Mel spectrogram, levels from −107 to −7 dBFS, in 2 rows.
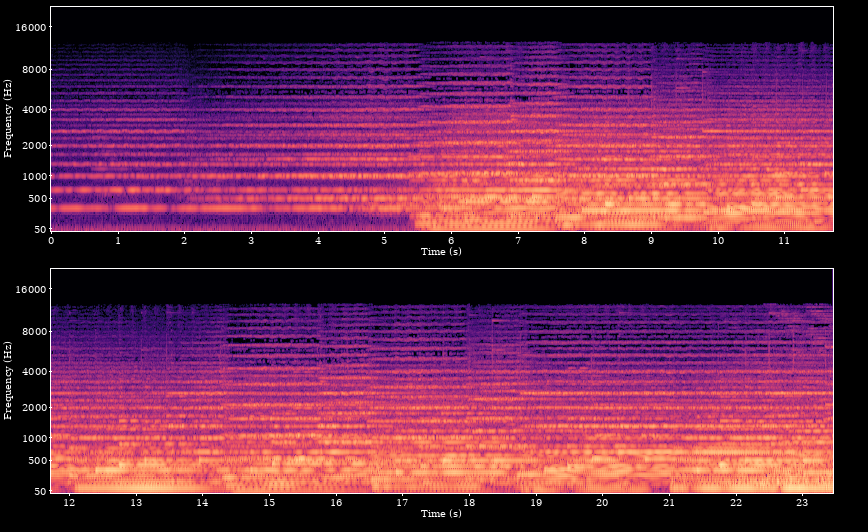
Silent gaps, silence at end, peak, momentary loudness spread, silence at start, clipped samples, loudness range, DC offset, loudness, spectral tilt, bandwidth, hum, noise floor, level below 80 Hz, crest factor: none; 0 s; -4 dBFS; 20 LU; 0 s; under 0.1%; 14 LU; under 0.1%; -22 LUFS; -7 dB/octave; 12 kHz; none; -42 dBFS; -34 dBFS; 16 dB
